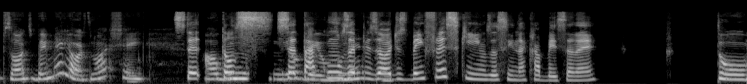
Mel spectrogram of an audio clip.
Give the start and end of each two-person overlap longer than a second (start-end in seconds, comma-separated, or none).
2.0-3.9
